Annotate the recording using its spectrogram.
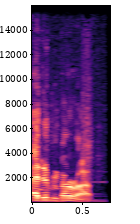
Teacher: make two syllables out of the burr at the end because the word burr in Scotland is usually pronounced as bur.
